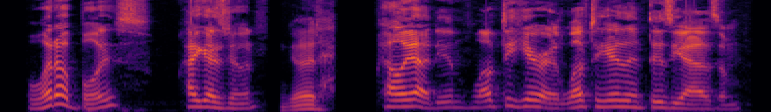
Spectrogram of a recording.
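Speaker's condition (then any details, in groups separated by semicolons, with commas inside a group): No condition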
